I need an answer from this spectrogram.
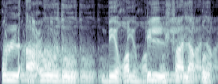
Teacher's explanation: را کے اوپر زبر ہے، را کو پر پڑھا جائے گا۔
